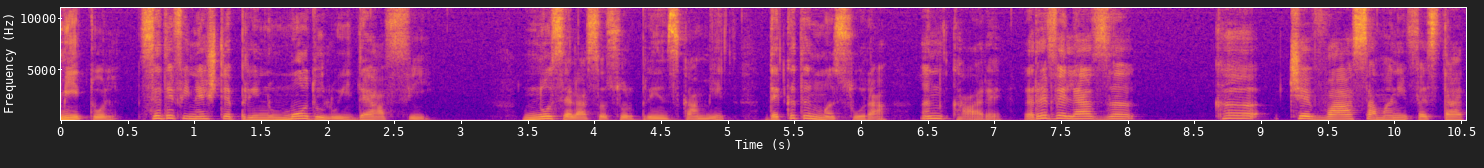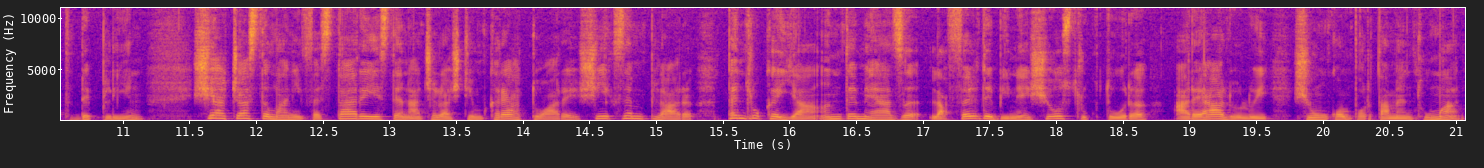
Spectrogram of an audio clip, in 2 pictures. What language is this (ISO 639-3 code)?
ron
